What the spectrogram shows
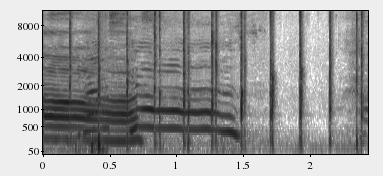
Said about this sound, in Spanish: Perdón, le hice bosta la canción, pero me, hace mucho que la toco. ¡Aplausos!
